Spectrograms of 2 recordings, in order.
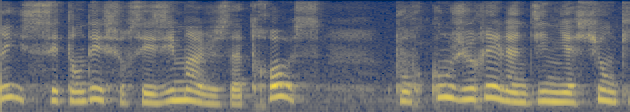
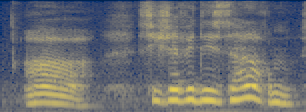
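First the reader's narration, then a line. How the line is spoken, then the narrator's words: Crying out. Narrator (French): s'écria Fabrice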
